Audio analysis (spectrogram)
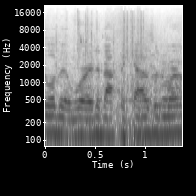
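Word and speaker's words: Casadare: Kazador. It should be just Kazador.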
